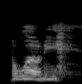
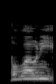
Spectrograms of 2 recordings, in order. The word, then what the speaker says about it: Bologna: I'm pretty sure that's how that's pronounced because that's Bologna. So um, in Italian, the G and the N make a ny sound like in Spanish, the Nye. So Bologna, Italy.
